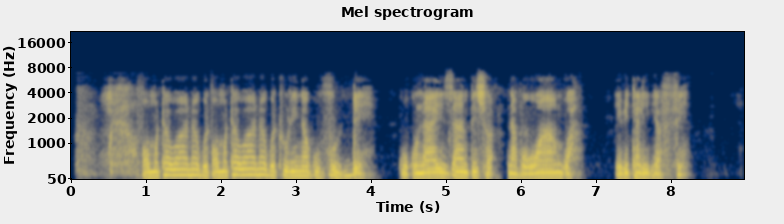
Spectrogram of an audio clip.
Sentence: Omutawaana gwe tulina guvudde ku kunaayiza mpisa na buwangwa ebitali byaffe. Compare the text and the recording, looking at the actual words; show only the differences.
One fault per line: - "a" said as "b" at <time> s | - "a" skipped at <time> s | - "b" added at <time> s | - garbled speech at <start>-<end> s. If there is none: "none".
- "omutawaana gwe" added at 1.9 s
